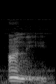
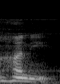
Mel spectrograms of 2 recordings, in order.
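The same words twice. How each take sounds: First: The word begins without any h sound. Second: The word begins with an audible h sound. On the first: "the H is supposed to be silent. So the king says honey" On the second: "The king says it's not honey"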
